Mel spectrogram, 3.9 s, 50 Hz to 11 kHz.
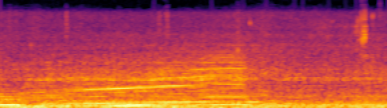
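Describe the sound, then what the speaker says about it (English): A 2025 Infiniti QX80 Autograph with a turbo engine, in sport mode, revs up and accelerates as a loud rising drone heard close, the pitch climbing steadily before easing off into a steadier hum, with no talking. "Sounds pretty dang cool, revving up."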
